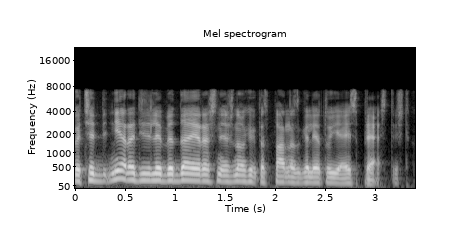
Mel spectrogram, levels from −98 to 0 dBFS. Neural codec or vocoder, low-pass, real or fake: none; 7.2 kHz; real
